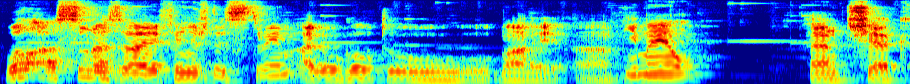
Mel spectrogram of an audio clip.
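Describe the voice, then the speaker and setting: A man's voice: medium pitch, slow, creaky. A male streamer talks loosely to his chat while he works, piling up fillers and restarts. He drops into broken learner Japanese for a joke. Faint music plays behind him. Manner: rambling, many fillers, answers chat. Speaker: streamer and game developer. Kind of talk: casual live-stream chat while drawing.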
